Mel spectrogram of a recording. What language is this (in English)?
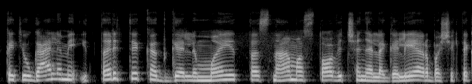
Lithuanian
